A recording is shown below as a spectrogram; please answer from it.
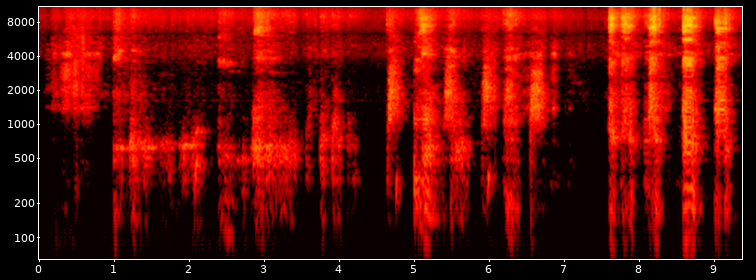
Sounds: Throat clearing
